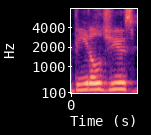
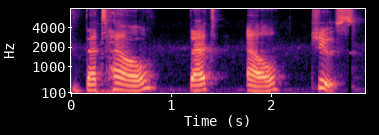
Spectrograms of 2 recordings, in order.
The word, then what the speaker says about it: Betelgeuse: here is called betelgeuse i know many people pronounce it beetlejuice but it's bettel bet l juice this one right here is called rigel notice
